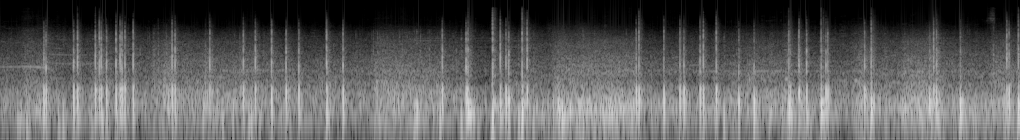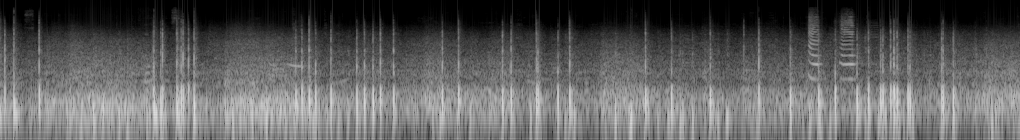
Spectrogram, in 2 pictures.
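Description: Aerial fireworks shells bursting in a dense barrage, several sharp bangs a second with hardly a pause.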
